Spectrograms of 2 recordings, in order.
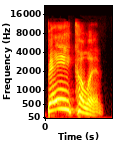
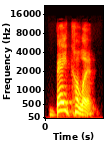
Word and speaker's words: Baicalin: It is called Baicalin. Baicalin.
